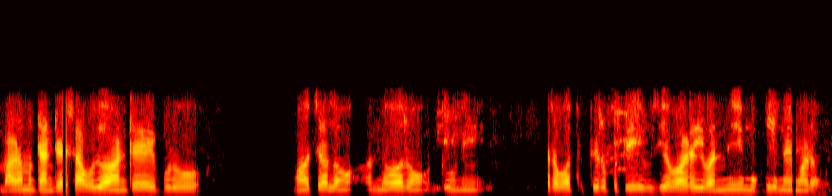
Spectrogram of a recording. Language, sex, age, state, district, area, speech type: Telugu, male, 60+, Andhra Pradesh, Vizianagaram, rural, conversation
